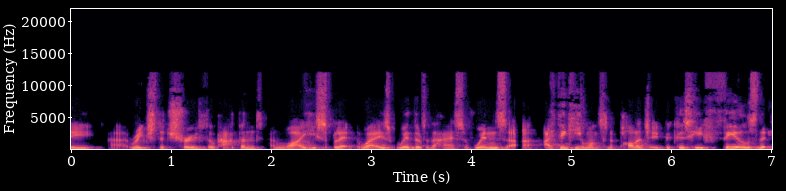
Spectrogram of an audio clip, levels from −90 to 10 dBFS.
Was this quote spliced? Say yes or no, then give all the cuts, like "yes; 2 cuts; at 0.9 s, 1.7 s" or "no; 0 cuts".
yes; 4 cuts; at 1.5 s, 2.0 s, 3.5 s, 5.1 s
